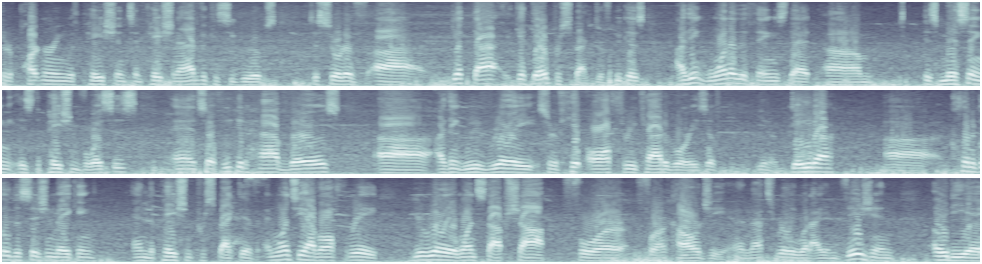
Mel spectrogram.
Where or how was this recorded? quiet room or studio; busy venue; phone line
busy venue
